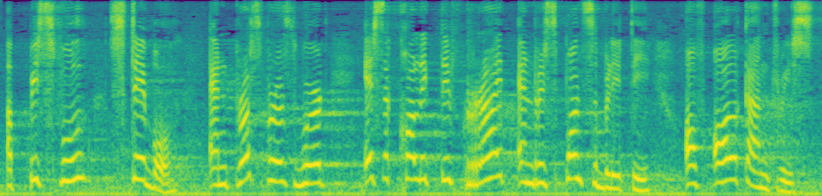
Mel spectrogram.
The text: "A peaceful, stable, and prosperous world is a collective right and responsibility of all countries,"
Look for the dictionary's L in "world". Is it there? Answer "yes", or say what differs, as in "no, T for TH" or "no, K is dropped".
no, L is dropped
